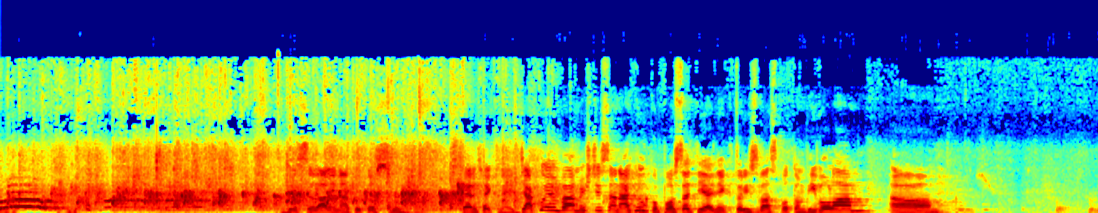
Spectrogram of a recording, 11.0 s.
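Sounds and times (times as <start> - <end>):
applause at a gathering honoring a man and his wife: 0.0 - 5.8
speech: 2.8 - 9.6.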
